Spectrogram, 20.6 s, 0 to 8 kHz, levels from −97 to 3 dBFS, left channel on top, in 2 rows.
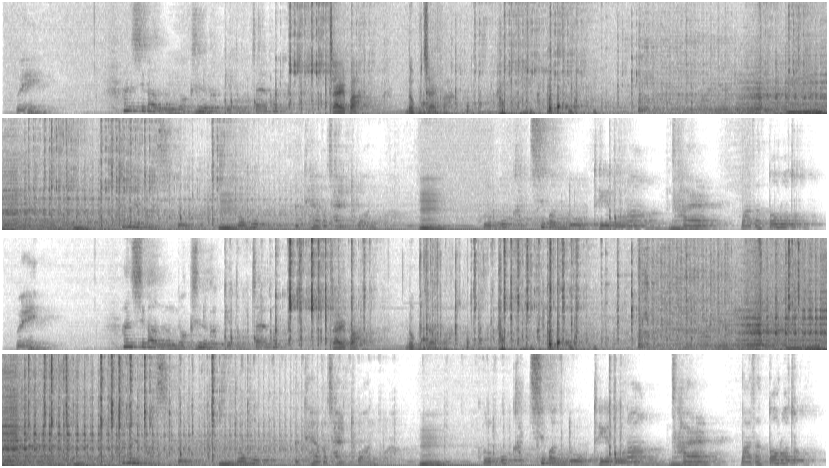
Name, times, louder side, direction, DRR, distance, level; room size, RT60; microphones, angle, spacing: sound 1, 1.4-17.7, left 1 dB, 60° left, 2.7 m, -51 dB
voice 1, 1.5-3.5 5.7-6.4 8.5-9.7 10.3-11.0 11.7-12.8 13.2-13.6 14.0-15.3 16.3-19.1 19.5-20.3, right 1 dB, 25° right, 3.4 m, -42 dB
sound 2, 2.8-4.6 5.1-5.4 5.7-8.6 9.1-15.2 15.6-15.7 15.8-17.3 17.9-18.1, right 10 dB, 75° right, 3.6 m, -38 dB
voice 2, 4.1-5.7 6.2-7.2 9.8-10.3 11.2-11.6 13.0-13.4 15.5-16.0 18.6-18.9, left 3 dB, 75° left, 1.6 m, -37 dB
Vehicle, 5.1-14.5, right 4 dB, 55° right, 1.5 m, -37 dB
29.0 x 20.0 x 9.3 m
head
